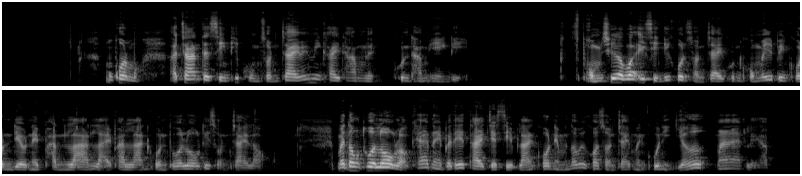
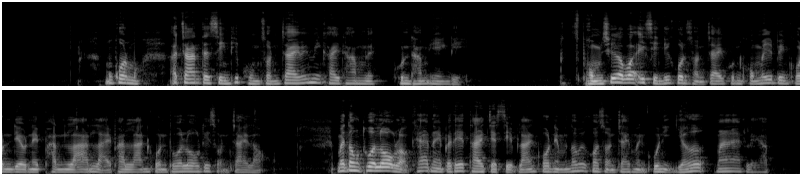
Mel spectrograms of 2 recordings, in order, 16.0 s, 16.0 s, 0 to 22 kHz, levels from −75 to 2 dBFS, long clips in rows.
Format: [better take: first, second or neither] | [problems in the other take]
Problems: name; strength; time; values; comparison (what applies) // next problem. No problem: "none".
second | thin; very; fading below 350 Hz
